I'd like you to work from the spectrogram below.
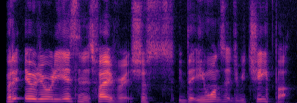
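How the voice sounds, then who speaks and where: A man co-hosting a casual gaming podcast, talking in an animated, argumentative way and laughing often. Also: on the high side, racing. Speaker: podcast co-host.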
